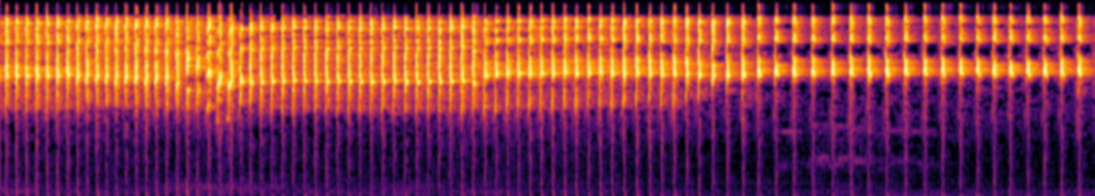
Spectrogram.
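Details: Long ngekek from a lovebird fighter, a prompt for silent lovebirds: a drawn-out, rapid chatter of high harsh notes that continues for the full length, growing thinner and more clipped toward the end.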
